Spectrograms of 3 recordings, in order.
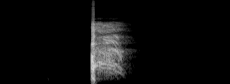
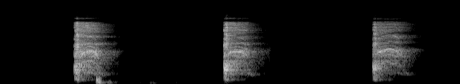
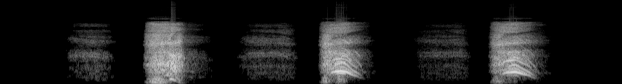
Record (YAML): cough_length: 2.3 s
cough_amplitude: 32768
cough_signal_mean_std_ratio: 0.25
three_cough_length: 4.6 s
three_cough_amplitude: 32575
three_cough_signal_mean_std_ratio: 0.33
exhalation_length: 6.2 s
exhalation_amplitude: 32768
exhalation_signal_mean_std_ratio: 0.35
survey_phase: beta (2021-08-13 to 2022-03-07)
age: 45-64
gender: Male
wearing_mask: 'No'
symptom_none: true
smoker_status: Never smoked
respiratory_condition_asthma: false
respiratory_condition_other: false
recruitment_source: REACT
submission_delay: 1 day
covid_test_result: Negative
covid_test_method: RT-qPCR
influenza_a_test_result: Negative
influenza_b_test_result: Negative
